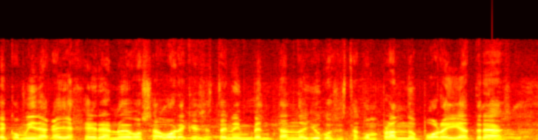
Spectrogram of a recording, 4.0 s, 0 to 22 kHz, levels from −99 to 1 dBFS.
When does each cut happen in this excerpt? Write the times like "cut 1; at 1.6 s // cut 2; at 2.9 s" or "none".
none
